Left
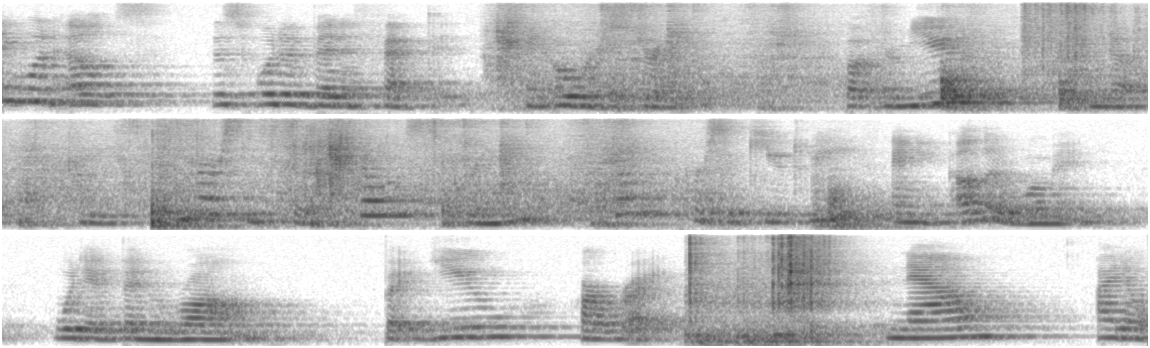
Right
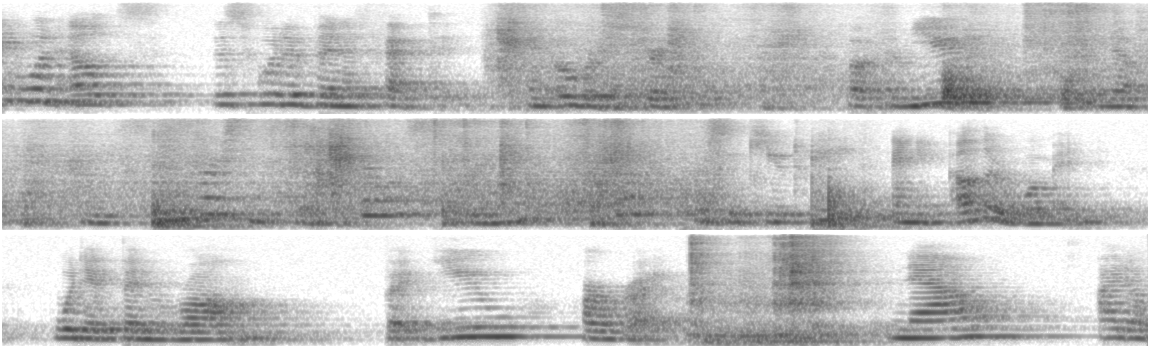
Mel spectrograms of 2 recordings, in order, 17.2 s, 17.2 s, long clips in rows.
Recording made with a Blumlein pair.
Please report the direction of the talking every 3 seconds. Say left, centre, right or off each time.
left, left, left, centre, left, left.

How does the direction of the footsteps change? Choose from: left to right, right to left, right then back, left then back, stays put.
left to right.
